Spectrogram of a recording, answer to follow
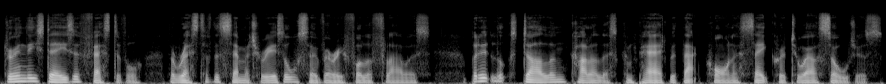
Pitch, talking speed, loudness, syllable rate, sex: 95 Hz, 205 wpm, -21 LUFS, 5.7 syllables/s, male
